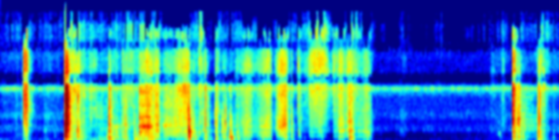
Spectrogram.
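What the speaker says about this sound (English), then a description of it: "Let me get my trimmer." Rotary paper trimmer slicing through cardstock in short scraping and rubbing strokes with a few sharp clacks, close by, then a pause before a final quick cut.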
